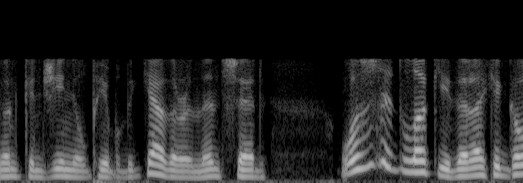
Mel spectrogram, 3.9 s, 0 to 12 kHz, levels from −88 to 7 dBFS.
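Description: Nothing stood out on listening to this speech, which comes through a telephone-band channel with no content above about 3.8 kHz.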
